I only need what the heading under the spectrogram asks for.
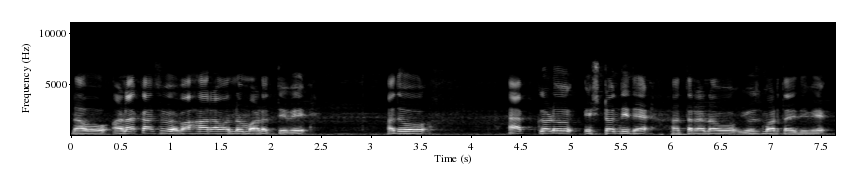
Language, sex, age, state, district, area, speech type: Kannada, male, 18-30, Karnataka, Mysore, rural, spontaneous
